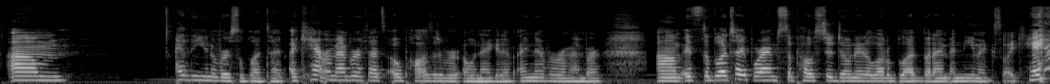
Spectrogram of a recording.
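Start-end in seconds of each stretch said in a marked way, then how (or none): none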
